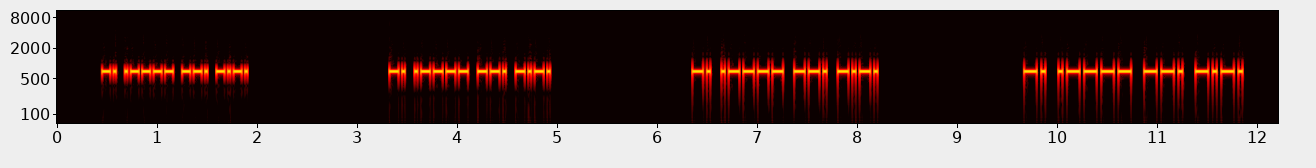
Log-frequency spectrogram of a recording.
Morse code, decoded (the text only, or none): N1GC N1GC N1GC N1GC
